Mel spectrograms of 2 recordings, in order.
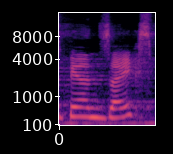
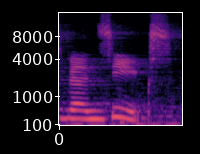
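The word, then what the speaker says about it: van Zieks: Wait, originally I said it was Van Zykes, but then someone said that it was Zeeks instead. Because originally I would have thought to pronounce it Van Zykes, but somebody who was German told me it was Van Zeeks.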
